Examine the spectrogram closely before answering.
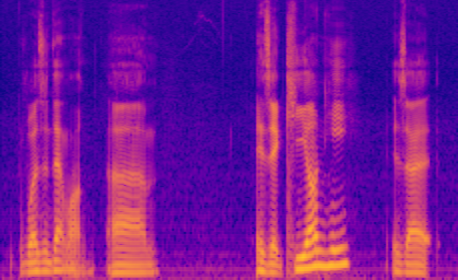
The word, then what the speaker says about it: Keonhee: Is it Keonhee? Is that how you pronounce it? Keonhee.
